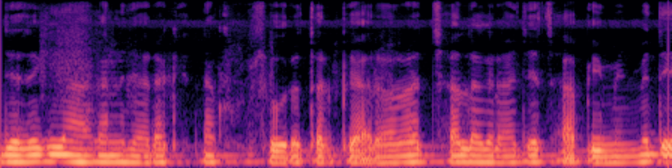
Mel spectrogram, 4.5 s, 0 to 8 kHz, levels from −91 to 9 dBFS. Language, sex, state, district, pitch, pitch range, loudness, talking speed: Hindi, male, Odisha, Nuapada, 115 Hz, 110-120 Hz, -15 LUFS, 255 wpm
